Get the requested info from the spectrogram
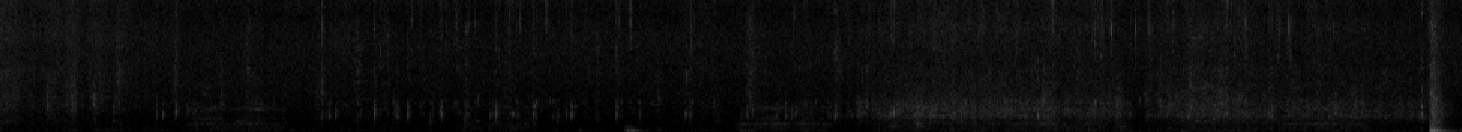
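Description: A cat eating from its bowl, with faint crunching and chewing clicks. A soft thump comes about five seconds in, and a loud knock just before the end.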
